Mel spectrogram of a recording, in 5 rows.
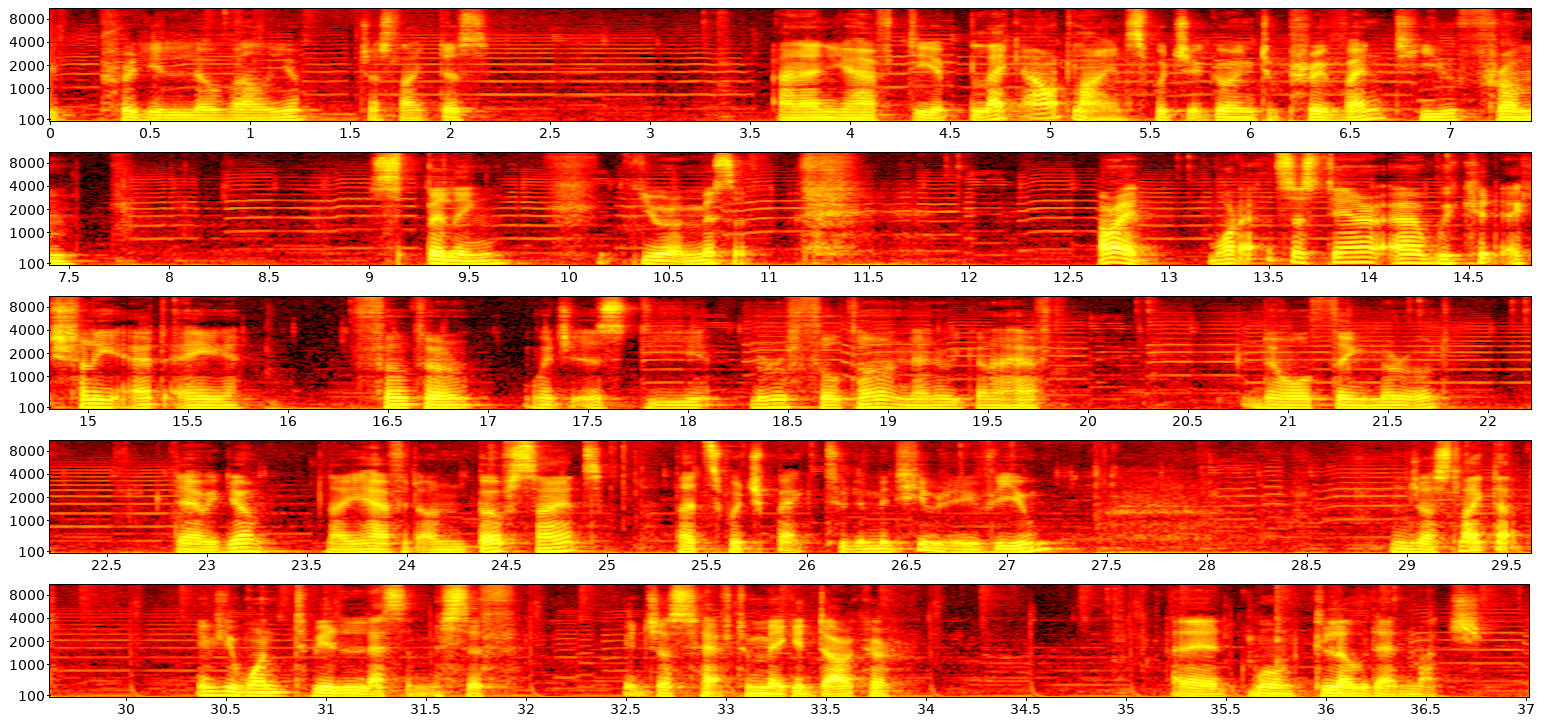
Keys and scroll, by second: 27.5 m.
